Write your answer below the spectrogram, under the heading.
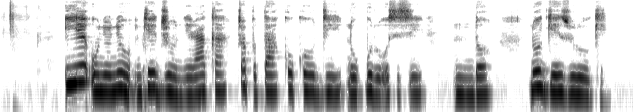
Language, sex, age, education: Igbo, female, 15-29, tertiary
